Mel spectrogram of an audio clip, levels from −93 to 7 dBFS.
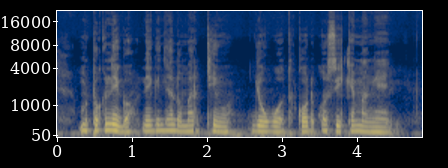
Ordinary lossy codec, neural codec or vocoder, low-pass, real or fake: none; none; none; real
